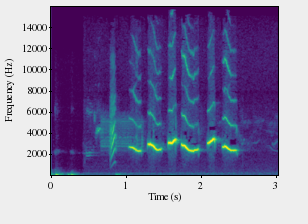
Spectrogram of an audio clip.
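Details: A female Baltimore Oriole gives a short song, simpler than the male's, of six clear, slurred descending whistles, each bending up then down, over about a second and a half; a few soft thumps come just before.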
